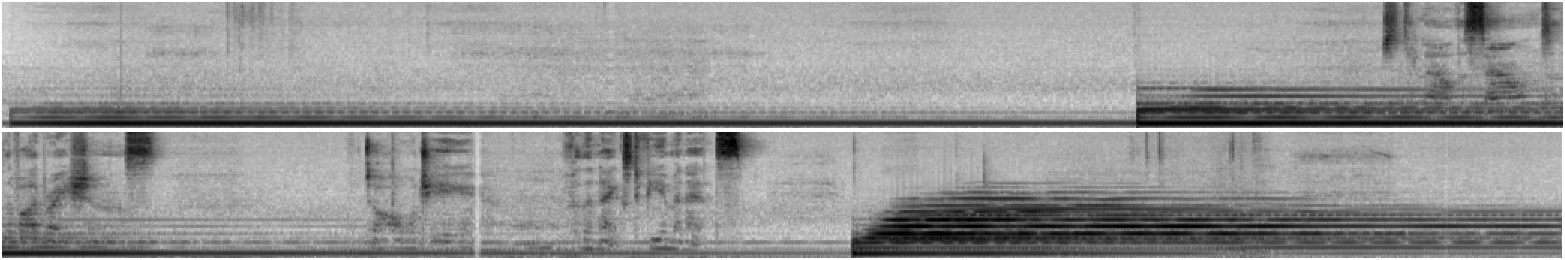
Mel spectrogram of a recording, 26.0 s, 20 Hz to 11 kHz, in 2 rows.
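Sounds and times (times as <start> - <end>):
struck metal instrument ringing: 20.1 - 26.0.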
